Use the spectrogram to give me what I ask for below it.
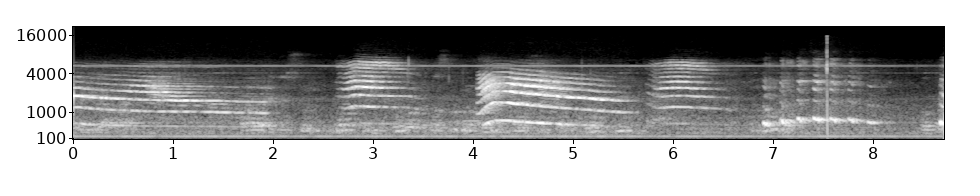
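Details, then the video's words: Domestic cat singing a run of five meows, long wavering notes alternating with shorter falling ones, ending in a lower drawn-out call; a sharp click near the end and constant low hum. "Singing cat Поющая кошка"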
